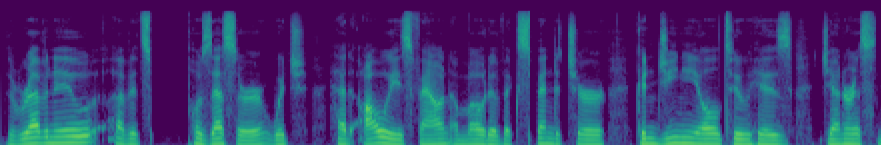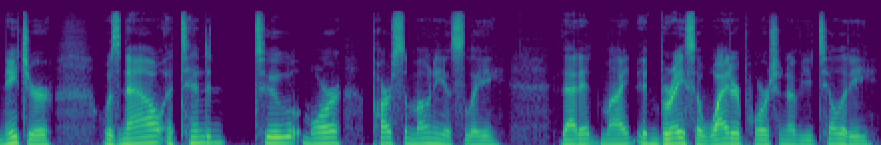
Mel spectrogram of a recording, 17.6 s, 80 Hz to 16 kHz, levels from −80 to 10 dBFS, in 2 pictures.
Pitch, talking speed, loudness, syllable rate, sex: 125 Hz, 110 wpm, -18 LUFS, 4.2 syllables/s, male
